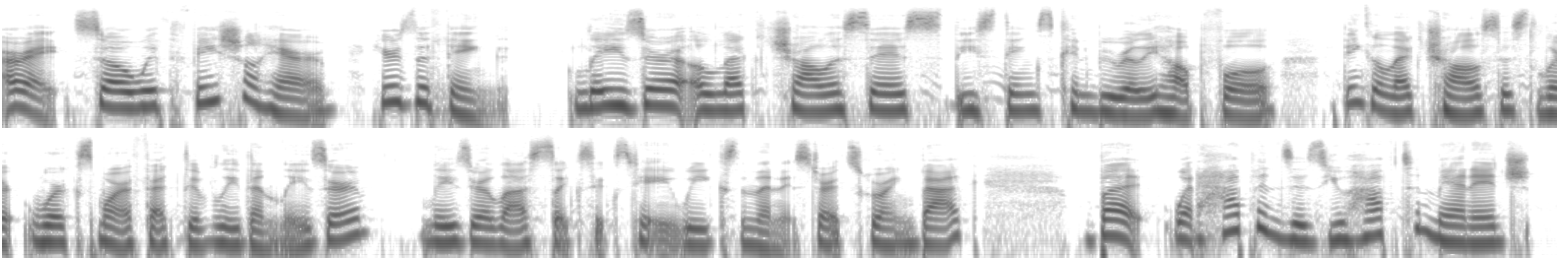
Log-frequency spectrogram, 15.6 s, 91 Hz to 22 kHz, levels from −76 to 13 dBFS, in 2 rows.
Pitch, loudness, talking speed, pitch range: 200 Hz, -26 LUFS, 180 wpm, 175-230 Hz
